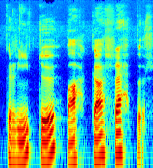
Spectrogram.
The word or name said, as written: Grýtubakkahreppur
